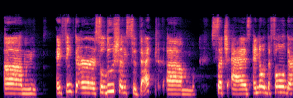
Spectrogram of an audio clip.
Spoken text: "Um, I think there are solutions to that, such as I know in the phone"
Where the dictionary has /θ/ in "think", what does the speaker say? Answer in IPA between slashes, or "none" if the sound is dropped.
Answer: /θ/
